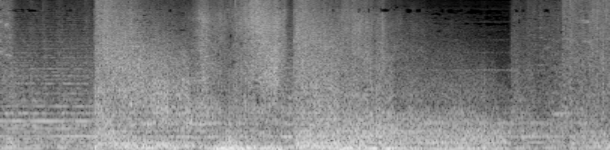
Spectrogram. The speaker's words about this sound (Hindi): दोबारा फायर करेंगे।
